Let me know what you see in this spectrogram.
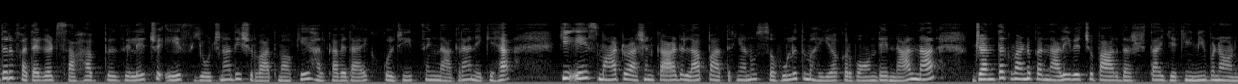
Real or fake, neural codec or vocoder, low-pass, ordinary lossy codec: real; none; 7.2 kHz; none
